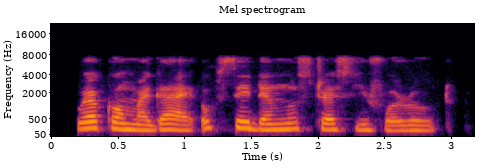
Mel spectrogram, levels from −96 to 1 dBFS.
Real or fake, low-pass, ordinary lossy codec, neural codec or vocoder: real; 7.2 kHz; Opus, 24 kbps; none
